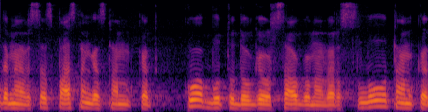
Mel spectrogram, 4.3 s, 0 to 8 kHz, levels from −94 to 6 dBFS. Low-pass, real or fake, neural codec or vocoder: 7.2 kHz; real; none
